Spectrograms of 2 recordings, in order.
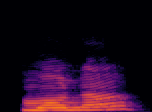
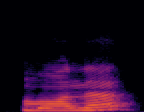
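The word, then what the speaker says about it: monarch: ক এর মত হয় সিচ আছে যদি যদি উচ্চারণটা ক এর মত হয় সেই ক্ষেত্রে সিঙ্গুলার নাউনের শেষে শুধু এস যোগ করবো যেরকম মনাক মনাক্স এই যে সিএইচ টা ক হয়ে যাচ্ছে ক্যা মনাক মনাক্স স্টমাক স্টমাকস স্টমাক মানে কি পাকস্থলী না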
